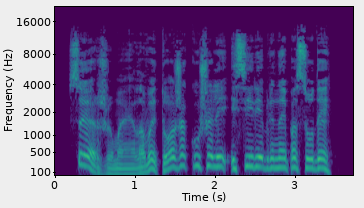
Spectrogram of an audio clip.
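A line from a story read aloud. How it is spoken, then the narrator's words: Exclaiming. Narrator (Russian): воскликнул Антон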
